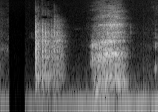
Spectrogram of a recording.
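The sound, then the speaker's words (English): A die taken out of a bag is rolled for an attack in a tabletop game, clattering and rolling across a hard tabletop in two short bursts of rattling, with a low steady hum underneath and no one talking. “I got this die out of the bag because the other dice weren't cutting it.”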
